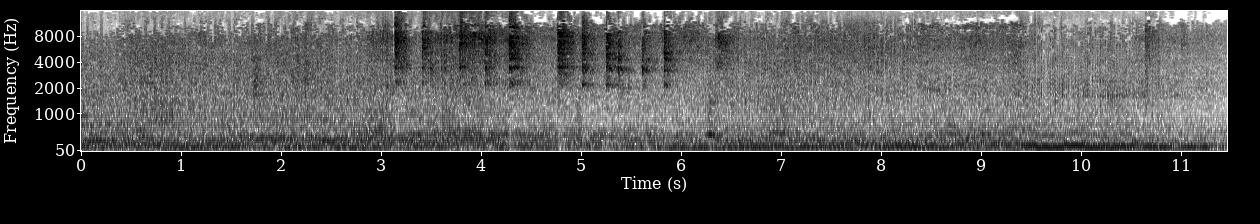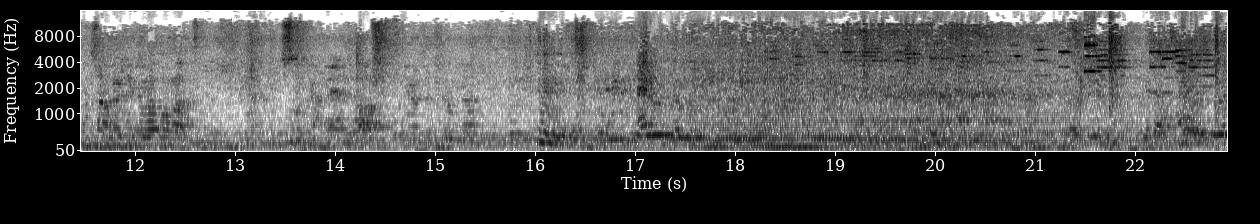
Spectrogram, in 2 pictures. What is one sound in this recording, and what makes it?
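Several young men talk nearby.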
